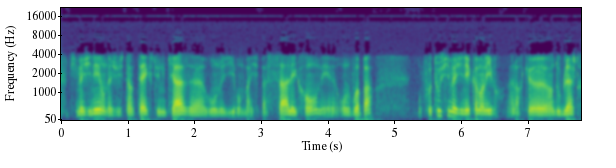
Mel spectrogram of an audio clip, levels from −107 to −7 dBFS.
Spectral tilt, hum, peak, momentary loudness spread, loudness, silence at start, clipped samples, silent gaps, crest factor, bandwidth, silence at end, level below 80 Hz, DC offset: -6.5 dB/octave; none; -2 dBFS; 12 LU; -23 LUFS; 0 s; under 0.1%; none; 22 dB; 17 kHz; 0 s; -56 dBFS; under 0.1%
